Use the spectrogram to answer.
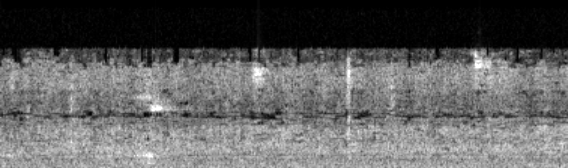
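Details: Dense low rumbling vehicle noise with a steady hiss throughout, no animal call standing out.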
